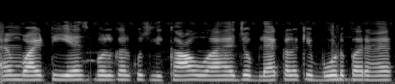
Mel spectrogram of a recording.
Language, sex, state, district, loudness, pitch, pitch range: Hindi, female, Himachal Pradesh, Shimla, -17 LUFS, 210 Hz, 205-215 Hz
